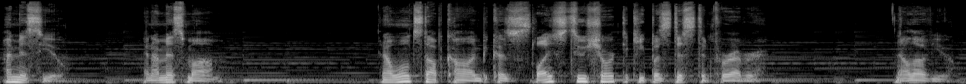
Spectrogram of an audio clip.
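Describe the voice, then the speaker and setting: A young man in a radio drama leaves heartfelt voicemails for his estranged sister. His voice is very low and earnest, with soft music under him. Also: measured pace, pauses often. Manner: earnest, vulnerable.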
